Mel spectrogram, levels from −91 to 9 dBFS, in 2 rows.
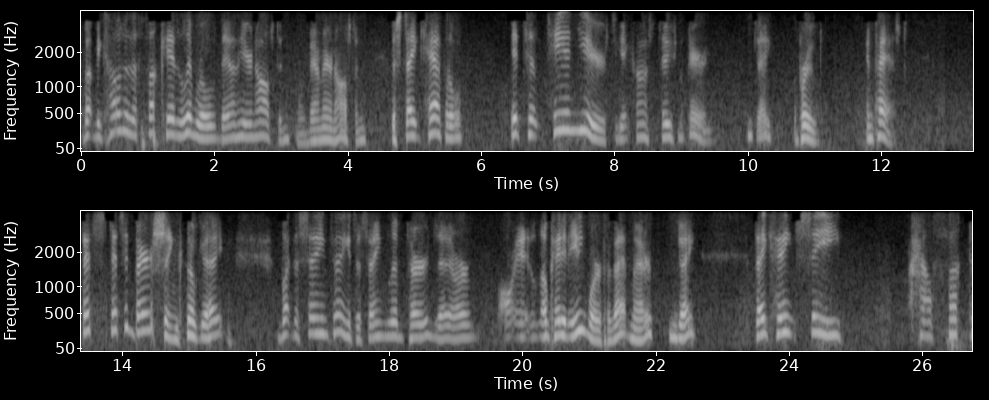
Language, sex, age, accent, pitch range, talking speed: English, male, 60-79, American, 145-190 Hz, 125 wpm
